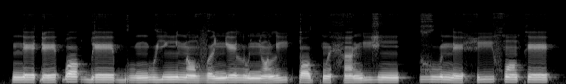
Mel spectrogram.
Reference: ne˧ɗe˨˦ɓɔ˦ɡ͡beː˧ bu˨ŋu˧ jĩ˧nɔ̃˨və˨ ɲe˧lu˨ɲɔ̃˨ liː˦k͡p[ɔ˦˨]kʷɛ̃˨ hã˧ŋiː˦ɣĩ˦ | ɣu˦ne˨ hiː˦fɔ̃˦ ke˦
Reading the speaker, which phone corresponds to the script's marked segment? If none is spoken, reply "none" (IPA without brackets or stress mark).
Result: ɔ˧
